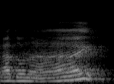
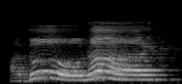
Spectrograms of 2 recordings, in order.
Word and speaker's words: Adonai: But the way some people do Adonai, this is not correct. Like this to say Adonai. Like, some Ashkenazim say like this, You're stressing the wrong syllables.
